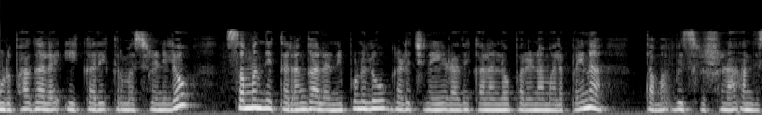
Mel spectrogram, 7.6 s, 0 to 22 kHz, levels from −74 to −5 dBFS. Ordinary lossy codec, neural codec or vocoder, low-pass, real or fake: none; none; 7.2 kHz; real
